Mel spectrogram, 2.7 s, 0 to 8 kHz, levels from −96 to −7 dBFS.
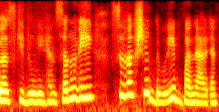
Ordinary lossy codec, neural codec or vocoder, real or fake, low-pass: none; codec, 16 kHz, 1 kbps, FreqCodec, smaller model; fake; none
